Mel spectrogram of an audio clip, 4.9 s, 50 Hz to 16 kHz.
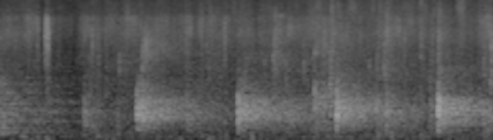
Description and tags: PASSOS GARAGEM 002
passos garagem footsteps garage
